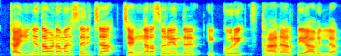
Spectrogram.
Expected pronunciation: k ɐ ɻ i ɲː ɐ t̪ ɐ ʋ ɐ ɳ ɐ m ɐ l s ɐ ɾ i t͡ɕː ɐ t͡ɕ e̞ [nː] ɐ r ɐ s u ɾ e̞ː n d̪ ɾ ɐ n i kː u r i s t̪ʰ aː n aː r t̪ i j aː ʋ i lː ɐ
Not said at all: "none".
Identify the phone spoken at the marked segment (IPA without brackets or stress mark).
ŋː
